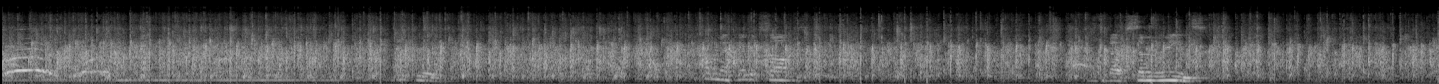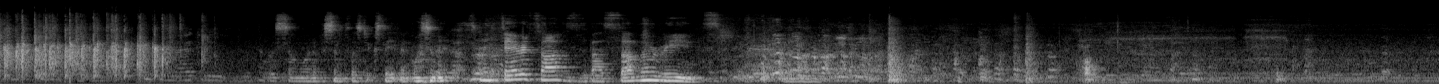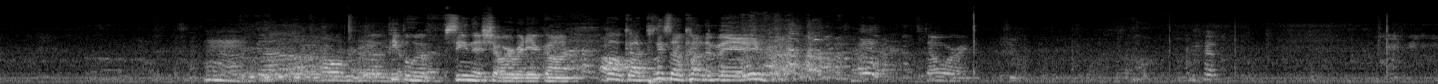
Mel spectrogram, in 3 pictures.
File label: Live Patter, Tin Angel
